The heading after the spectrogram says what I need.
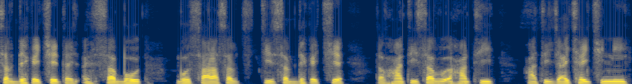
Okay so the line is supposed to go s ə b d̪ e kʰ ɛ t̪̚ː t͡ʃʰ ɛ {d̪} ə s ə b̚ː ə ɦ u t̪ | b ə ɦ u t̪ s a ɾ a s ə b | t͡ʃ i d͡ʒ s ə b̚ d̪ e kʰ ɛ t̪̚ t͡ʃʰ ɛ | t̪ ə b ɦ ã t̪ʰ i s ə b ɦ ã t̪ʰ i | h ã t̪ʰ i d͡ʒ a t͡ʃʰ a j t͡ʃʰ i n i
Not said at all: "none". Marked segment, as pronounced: t̪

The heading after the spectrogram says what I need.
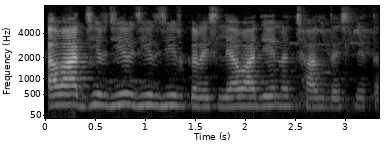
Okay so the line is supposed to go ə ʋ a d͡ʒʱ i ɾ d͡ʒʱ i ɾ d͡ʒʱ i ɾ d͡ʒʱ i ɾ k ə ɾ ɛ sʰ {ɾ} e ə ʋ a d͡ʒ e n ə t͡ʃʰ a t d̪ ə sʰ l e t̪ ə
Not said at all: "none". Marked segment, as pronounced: l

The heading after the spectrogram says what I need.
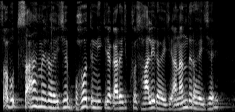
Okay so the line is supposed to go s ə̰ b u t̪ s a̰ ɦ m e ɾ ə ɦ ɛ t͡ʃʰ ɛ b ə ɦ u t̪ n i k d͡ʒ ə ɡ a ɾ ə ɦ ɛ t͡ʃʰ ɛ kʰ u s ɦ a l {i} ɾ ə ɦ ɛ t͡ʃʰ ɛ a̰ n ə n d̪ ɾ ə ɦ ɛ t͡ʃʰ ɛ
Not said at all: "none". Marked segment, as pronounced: i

